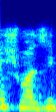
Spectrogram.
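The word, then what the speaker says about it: choisis: will say jesus why shwazi because s would not get pronounced at the end repeat it please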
